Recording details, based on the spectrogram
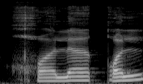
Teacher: قوف کو موٹا پڑھیں گے اور لام سے ملائیں گے، کیونکہ جزم پچھلے زیر زبر پیش والے حرف کے ساتھ ملا کے پڑھی جاتی ہے۔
